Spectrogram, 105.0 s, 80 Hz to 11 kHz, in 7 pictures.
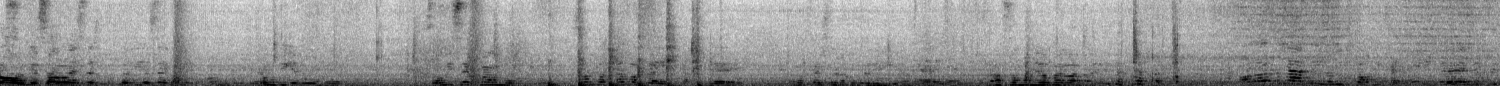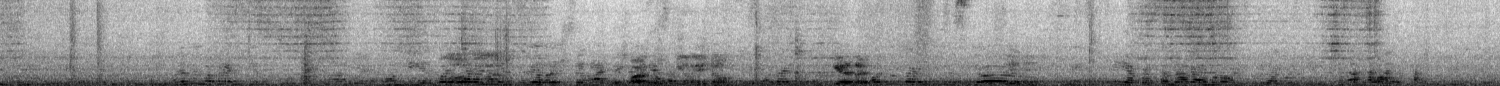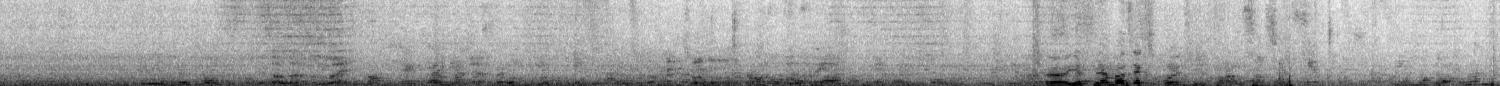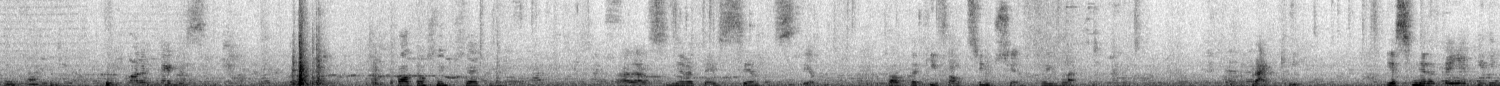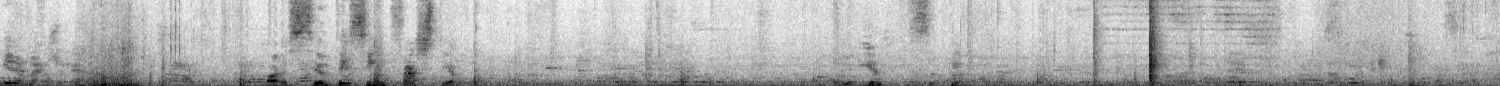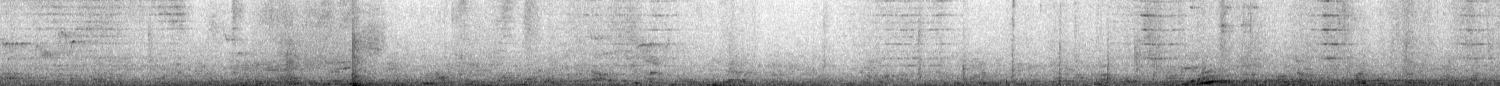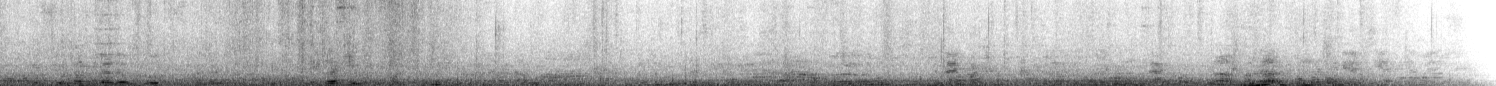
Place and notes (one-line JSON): {"title": "Porto, Mercado do Bolhão - conversations at the market", "date": "2013-09-30 10:01:00", "description": "a few vendors met at the center of the market to talk about something. a short walk around the stalls. swish of meat slicing machine. German couple shopping for groceries.", "latitude": "41.15", "longitude": "-8.61", "altitude": "90", "timezone": "Europe/Lisbon"}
